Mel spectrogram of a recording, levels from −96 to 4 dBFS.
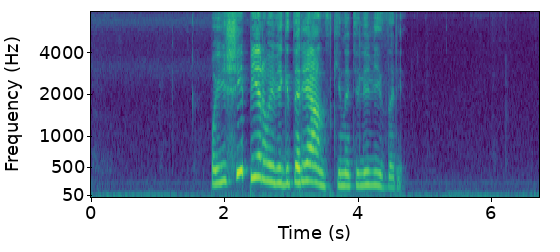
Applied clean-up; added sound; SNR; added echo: none; none; none; none.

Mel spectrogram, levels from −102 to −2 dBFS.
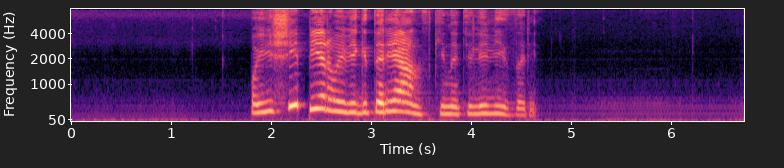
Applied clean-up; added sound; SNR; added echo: neural separator model SepFormer DNS4.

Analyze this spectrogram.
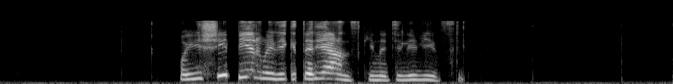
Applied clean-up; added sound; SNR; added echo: neural diffusion model UNIVERSE++.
